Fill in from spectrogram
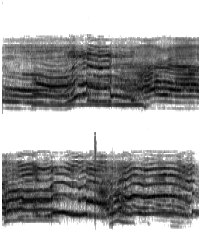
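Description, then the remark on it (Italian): Several wolves howl together in a loud, continuous chorus, their long wavering tones rising and falling and overlapping for the whole stretch, with no speech. “L'ululato è un richiamo del lupo, ma è anche un'affermazione della sua presenza, la presenza di un branco in un determinato territorio.”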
